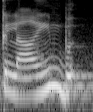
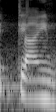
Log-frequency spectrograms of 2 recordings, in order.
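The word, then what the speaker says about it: climb: हम इसको क्लाइंब नहीं पढ़ेंगे। हम इसको पढ़ेंगे क्लाइम। बी साइलेंट है।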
